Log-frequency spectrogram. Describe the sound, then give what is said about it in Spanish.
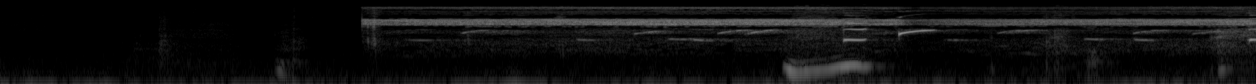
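Small coquí frogs in a forest in Puerto Rico call in repeated short, rising two-note chirps over a constant shrill insect drone, which begins abruptly after a quiet start. No one speaks. “Terminamos hablando del coquí, este pequeño, esta pequeña ranita.”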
